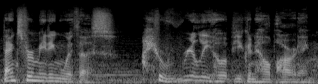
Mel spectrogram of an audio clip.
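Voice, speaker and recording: Man playing lively, polite hero adventurer. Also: mid-range voice, brisk, music in the background, lightly acted. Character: polite, confident male adventurer leading a party. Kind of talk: fantasy video game acting.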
